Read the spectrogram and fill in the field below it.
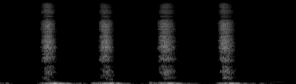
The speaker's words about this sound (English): And with your hand on your diaphragm, you should be able to feel that contraction as you expel air through your nose.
